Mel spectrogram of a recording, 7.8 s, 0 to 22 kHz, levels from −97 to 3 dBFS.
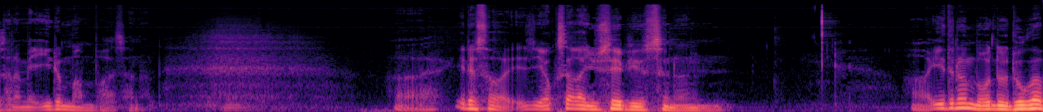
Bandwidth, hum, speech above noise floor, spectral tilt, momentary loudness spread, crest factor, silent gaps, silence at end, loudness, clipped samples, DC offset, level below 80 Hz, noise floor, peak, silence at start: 18 kHz; none; 43 dB; -7.5 dB/octave; 26 LU; 20 dB; none; 0 s; -27 LUFS; under 0.1%; under 0.1%; -56 dBFS; -69 dBFS; -8 dBFS; 0 s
